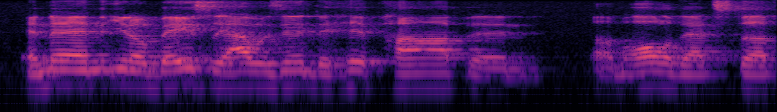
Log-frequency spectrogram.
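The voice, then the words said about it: New York accent with slight Southern drawl. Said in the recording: “what's up with this guy's accent? ... born in New York ... the little Southern drawl ... a little bit of Northern Southern and a little bit of, you know, sort of thug”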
